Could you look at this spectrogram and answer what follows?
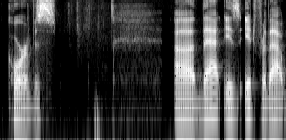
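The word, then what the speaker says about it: corves: word mmm corv or actually i think it would be corvs or corv yeah probably corvs c-o-r-v-e-s it doesn't say how it's pronounced but it is the plural of korf c-o-r-f which we could probably do a quick check because i think the korf yes plural chords that's how it's pronounced corvus that is it for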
